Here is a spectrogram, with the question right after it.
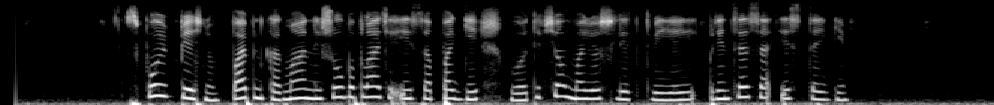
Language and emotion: Russian, neutral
